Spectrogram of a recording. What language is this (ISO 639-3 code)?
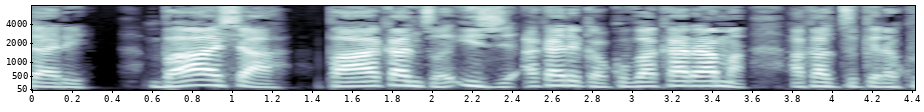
sna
